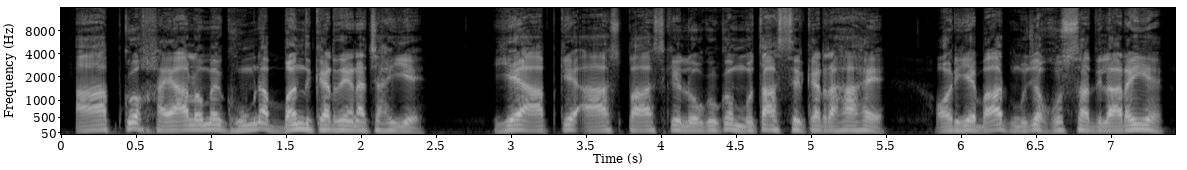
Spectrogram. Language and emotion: Urdu, angry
